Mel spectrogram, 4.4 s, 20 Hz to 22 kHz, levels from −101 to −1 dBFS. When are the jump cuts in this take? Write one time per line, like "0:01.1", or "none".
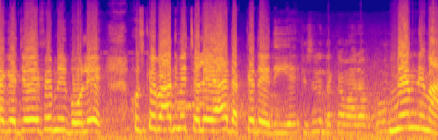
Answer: none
